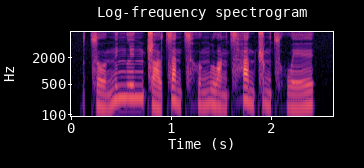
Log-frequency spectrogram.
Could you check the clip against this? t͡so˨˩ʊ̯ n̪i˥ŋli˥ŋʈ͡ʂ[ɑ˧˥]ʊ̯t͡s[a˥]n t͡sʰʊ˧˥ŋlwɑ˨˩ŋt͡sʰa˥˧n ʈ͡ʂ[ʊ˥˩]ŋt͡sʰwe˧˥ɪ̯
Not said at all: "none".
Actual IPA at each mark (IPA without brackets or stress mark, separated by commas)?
ɑ˨˩, a˥˩, ʊ˥˩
